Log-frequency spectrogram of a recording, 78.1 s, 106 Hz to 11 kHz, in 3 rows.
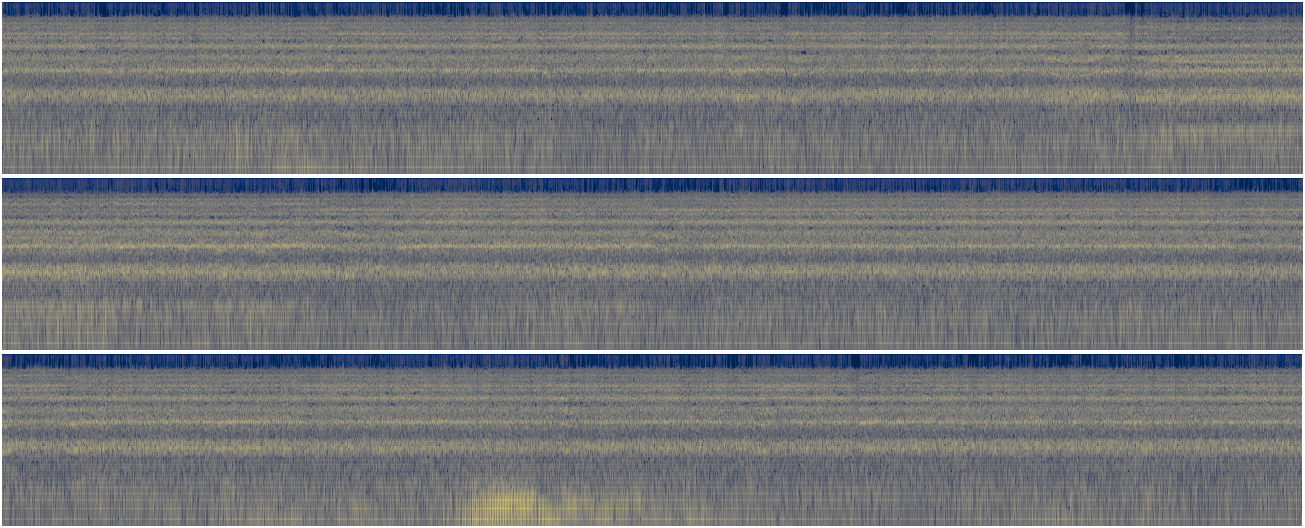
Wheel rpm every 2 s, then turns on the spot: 230, 230, 230, 230, 230, 230, 230, 230, 230, 230, 220, 220, 210, 210, 230, 220, 230, 230, 230, 230, 230, 240, 230, 230, 230, 230, 230, 230, 230, 230, 230, 230, 230, 230, 230, 230, 230, 230, 230.
none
